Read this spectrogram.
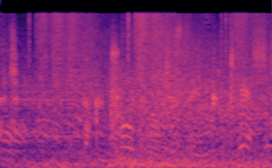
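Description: A rocket launcher fires with a whoosh.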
